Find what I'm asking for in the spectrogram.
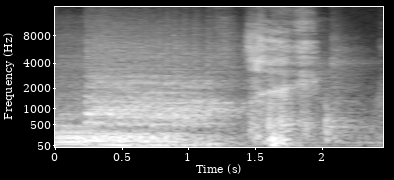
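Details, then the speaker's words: Stolen-recovered Ford Fiesta ST180 started on newly programmed keys, running with no exhaust and no coolant: loud, raw open bark that settles with a quick blip, no knocks or misses; sounds fine, just unsilenced. "this one sounds fine this sounds fine"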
